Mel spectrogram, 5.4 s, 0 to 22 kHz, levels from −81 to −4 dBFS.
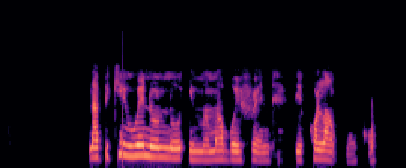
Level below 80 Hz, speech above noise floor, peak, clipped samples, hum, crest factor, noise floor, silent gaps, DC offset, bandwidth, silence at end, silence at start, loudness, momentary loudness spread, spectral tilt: -76 dBFS; over 63 dB; -6 dBFS; under 0.1%; none; 22 dB; under -90 dBFS; 2.46-2.50 s, 3.82-3.92 s, 4.05-4.10 s, 4.47-4.58 s, 4.76-4.82 s; under 0.1%; 5.4 kHz; 0.45 s; 1.2 s; -26 LUFS; 21 LU; -7.5 dB/octave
